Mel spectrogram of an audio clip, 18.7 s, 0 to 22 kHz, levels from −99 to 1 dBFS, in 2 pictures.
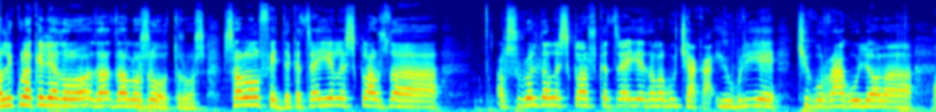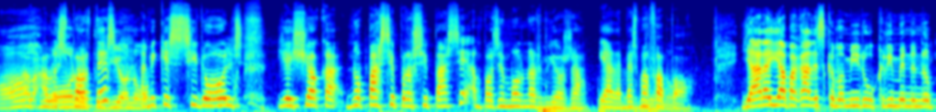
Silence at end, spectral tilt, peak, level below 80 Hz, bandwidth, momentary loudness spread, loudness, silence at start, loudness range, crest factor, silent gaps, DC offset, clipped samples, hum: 0 s; -4 dB/octave; -6 dBFS; -50 dBFS; 18.5 kHz; 11 LU; -27 LUFS; 0 s; 6 LU; 20 dB; none; under 0.1%; under 0.1%; none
